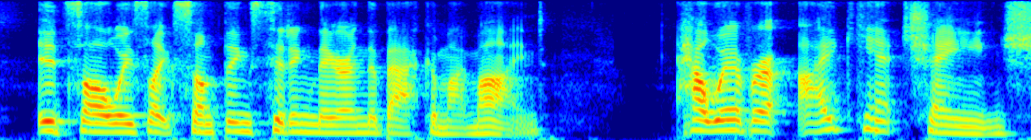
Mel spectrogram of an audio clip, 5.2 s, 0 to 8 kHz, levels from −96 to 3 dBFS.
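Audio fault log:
3.66–3.70 s, 4.26–4.30 s, 4.36–4.39 s and 4.53–4.57 s, short concealed packet loss: brief smears or wobbles in the speech, clustered in the last second and a half, where a short sound can seem to slip away. Each time about 20 ms of the call arrived too late to decode, and the receiver bridged the gap by extending the preceding sound before blending back into real audio. The wideband call path, with nothing above 8 kHz, carries these patches along.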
